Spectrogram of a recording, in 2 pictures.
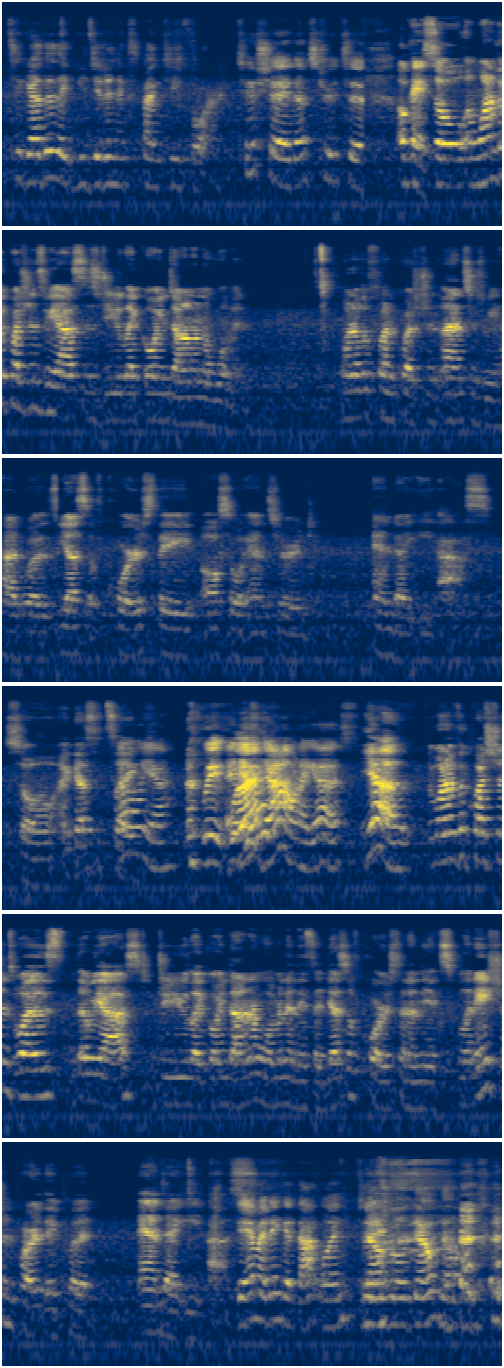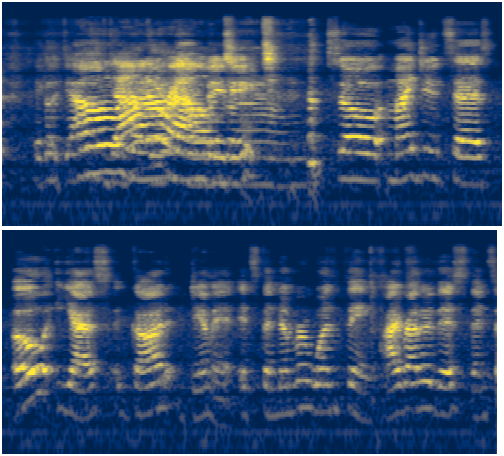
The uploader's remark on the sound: please bear with our sound, it was damaged during recording.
